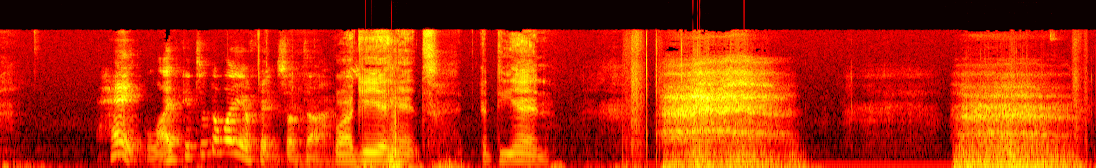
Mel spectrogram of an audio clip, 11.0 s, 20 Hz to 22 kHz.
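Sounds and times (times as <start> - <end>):
speech: 1.1 - 5.6
heavy rasping respirator-style breathing: 5.9 - 10.9.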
